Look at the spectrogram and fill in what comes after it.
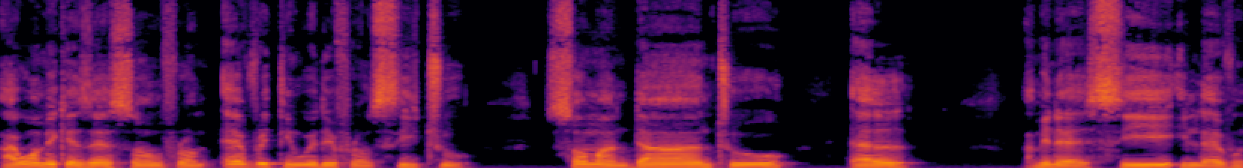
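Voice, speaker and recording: With an unremarkable speaking voice, a man talks at a fairly slow pace and medium pitch with ordinary pitch variation, in a very clean recording with a silent background. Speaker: Excel tutor. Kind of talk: screen-recorded software tutorial. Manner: casual, conversational.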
